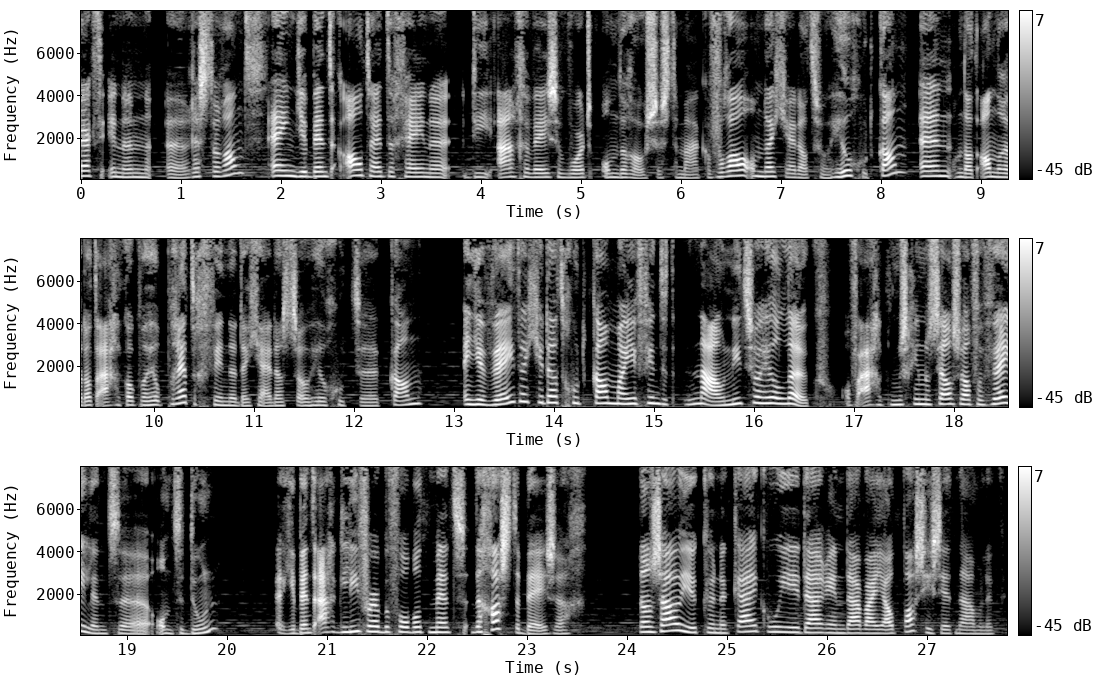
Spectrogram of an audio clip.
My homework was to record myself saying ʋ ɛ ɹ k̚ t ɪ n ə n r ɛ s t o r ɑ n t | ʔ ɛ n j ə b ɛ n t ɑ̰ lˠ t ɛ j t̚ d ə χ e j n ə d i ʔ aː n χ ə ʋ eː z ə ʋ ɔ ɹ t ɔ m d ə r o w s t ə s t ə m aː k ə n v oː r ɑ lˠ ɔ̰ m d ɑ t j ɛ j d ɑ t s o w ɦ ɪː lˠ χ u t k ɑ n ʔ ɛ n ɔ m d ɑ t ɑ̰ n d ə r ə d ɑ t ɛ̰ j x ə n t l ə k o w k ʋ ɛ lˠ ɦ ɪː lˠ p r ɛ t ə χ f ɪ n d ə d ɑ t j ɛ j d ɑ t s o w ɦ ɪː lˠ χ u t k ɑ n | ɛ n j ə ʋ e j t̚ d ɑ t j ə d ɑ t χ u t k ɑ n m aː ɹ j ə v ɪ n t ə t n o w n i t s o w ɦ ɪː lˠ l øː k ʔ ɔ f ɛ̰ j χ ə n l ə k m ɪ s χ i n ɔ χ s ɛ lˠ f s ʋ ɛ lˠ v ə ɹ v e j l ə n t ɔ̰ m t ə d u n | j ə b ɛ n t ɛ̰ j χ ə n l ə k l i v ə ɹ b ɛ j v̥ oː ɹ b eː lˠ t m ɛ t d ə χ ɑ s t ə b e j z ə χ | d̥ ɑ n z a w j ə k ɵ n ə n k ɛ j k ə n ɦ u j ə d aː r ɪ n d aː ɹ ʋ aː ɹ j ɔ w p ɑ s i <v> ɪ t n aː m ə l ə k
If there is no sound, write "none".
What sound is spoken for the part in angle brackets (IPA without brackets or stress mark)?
z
